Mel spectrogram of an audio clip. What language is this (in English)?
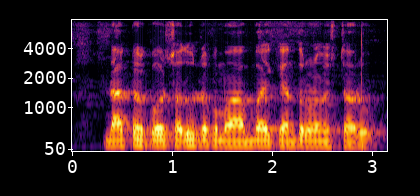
Telugu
